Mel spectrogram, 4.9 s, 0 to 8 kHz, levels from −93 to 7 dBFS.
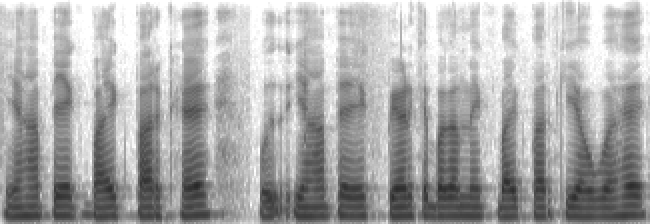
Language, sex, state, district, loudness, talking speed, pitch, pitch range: Hindi, male, Jharkhand, Garhwa, -18 LUFS, 235 wpm, 120 Hz, 120-125 Hz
